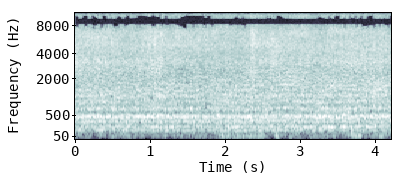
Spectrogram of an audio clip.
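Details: Kept honey bees humming in a steady, unbroken low drone, many wingbeats merging into one even buzz with layered overtones and no pauses across the whole stretch.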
